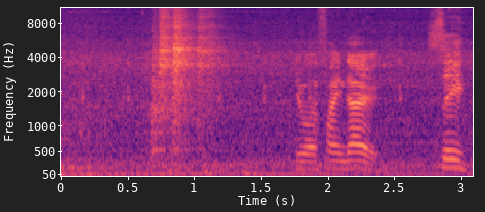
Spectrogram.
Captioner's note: metal clinking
